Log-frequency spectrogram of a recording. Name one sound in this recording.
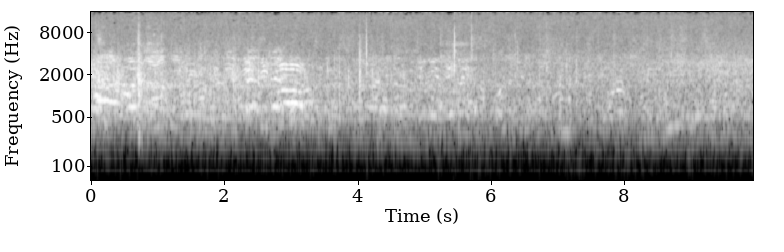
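Young men call out to each other on the field.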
